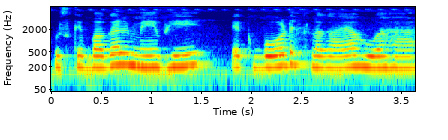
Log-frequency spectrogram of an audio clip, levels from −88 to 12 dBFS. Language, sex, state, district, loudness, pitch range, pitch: Hindi, female, Jharkhand, Garhwa, -15 LUFS, 190-210 Hz, 195 Hz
